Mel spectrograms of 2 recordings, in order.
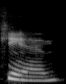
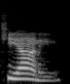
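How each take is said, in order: First: The name ends without a final 'ee' sound. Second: The name ends with a final 'ee' sound. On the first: The speaker calls it right. "so it is pronounced Kian" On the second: The speaker calls it wrong. "not Kiani"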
